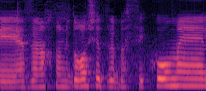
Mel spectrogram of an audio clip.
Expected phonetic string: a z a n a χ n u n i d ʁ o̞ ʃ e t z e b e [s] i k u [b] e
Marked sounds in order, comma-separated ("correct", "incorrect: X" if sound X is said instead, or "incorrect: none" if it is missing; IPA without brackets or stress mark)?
correct, incorrect: m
